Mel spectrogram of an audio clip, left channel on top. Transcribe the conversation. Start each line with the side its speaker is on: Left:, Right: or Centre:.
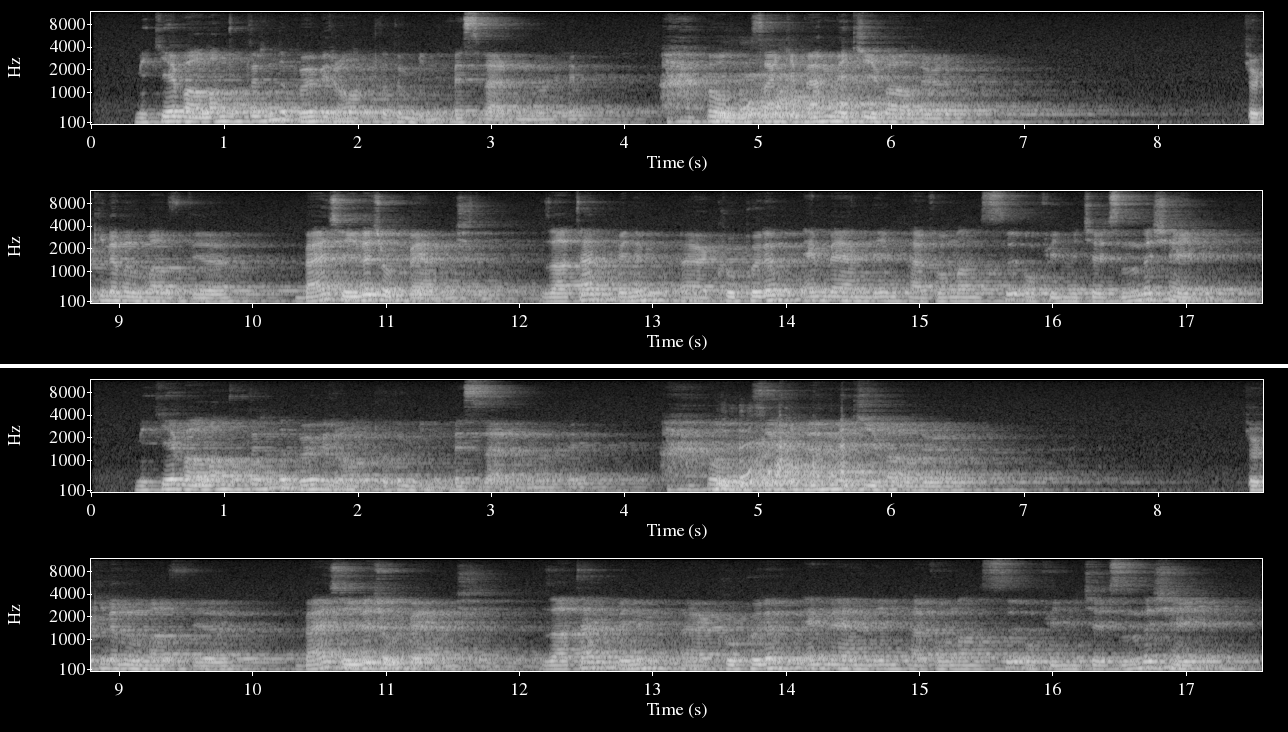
Left: Mickey'e bağlandıklarında böyle bir rahatladım. Bir nefes verdim böyle. <laughs> Oğlum
Right: Değil mi?
Left: sanki ben
Right: <laughs>
Left: Mekiği bağlıyorum. Çok inanılmazdı ya. Ben şeyi de çok beğenmiştim. Zaten benim e, Cooper'ın en beğendiğim performansı o film içerisinde şeydi.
